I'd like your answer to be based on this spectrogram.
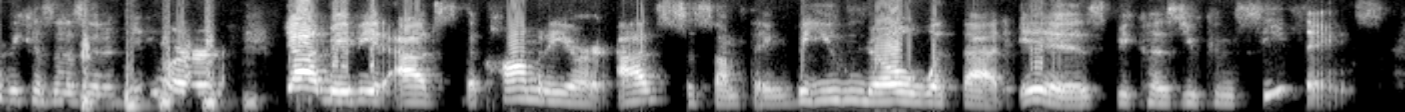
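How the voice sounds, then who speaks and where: With a lowish, slightly mellow voice, a woman explains things in casual interview answers, regularly checking in with "right?" or "you know". She's a guest on the show, a music supervisor and producer. The audio is dull and lo-fi.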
